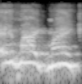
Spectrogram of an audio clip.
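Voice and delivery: play-acted screamed call, shrill and very high-pitched. Retelling a player running up the steps to a departing star: imitating someone screaming. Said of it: "he's screaming".

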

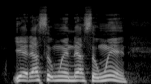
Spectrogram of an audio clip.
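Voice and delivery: normal talking voice

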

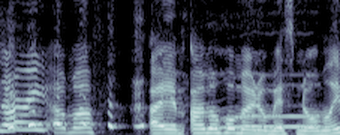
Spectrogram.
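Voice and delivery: high, tearful laughing through tears.

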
